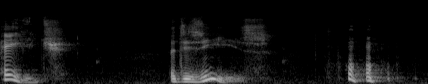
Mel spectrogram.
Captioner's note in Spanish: risas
